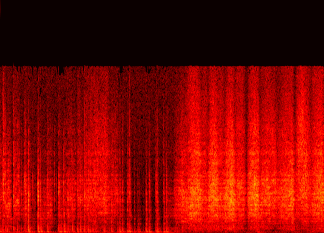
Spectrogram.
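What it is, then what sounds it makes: Wooden tabletop. Fingertips and short nails scurry, rub and tap across a large, solid, light-colored butcher-block style wooden tabletop. For the first few seconds, quick irregular taps land with short, dull knocks that have a low woody body. Then the sound shifts to continuous scratchy rubbing that swells and fades with a bright, hissy edge.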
